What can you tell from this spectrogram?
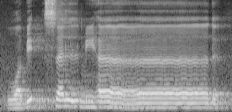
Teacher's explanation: قُلْ لِلَّذِينَ كَفَرُوا سَتُغْلَبُونَ وَتُحْشَرُونَ إِلَى جَهَنَّمَ وَبِئْسَ الْمِهَادُ، وقف کی حالت میں یہاں پر مد عارض ہوگی، دال کی پیش کو ساکن کر دیں گے، دال حروف قلقلہ میں سے ہے تو یہاں پر قلقلہ خوب ظاہر کریں گے۔ حمزہ ساکن کو جھٹکا دے کر پڑھیں گے۔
